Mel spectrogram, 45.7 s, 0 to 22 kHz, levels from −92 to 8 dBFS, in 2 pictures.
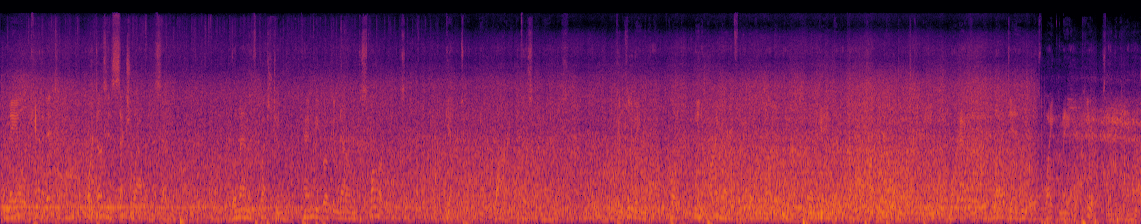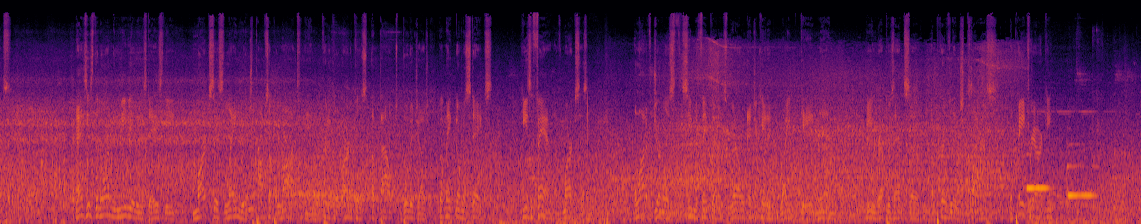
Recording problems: train or aircraft noise; very loud; throughout; 4 dB above the speech
murmuring crowd; loud; throughout; 7 dB below the speech

